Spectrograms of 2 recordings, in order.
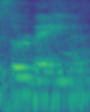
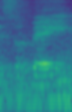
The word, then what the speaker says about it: survey: the fashion is that now we tend to say survey. 有时候你也听到把它放前面，所以这样的用法 you can say like the researchers surveyed. Yeah, you can put it on the first syllable. So now you can say survey or survey. Both ways are fine.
